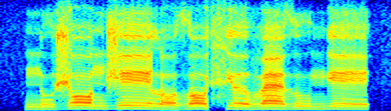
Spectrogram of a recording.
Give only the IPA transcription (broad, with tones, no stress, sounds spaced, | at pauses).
n u˩ ʒ ɔː˥˧ n ʒ eː˥˧ l ɔ˩ ð ɔ˥˧ fʲ əː˥˧ β æ˥˧ ð u˥˧ mʲ eː˥˧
